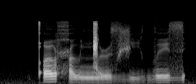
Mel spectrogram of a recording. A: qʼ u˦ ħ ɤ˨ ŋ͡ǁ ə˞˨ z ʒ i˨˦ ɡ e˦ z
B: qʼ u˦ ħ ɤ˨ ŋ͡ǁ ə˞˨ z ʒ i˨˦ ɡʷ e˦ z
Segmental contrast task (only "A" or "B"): B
